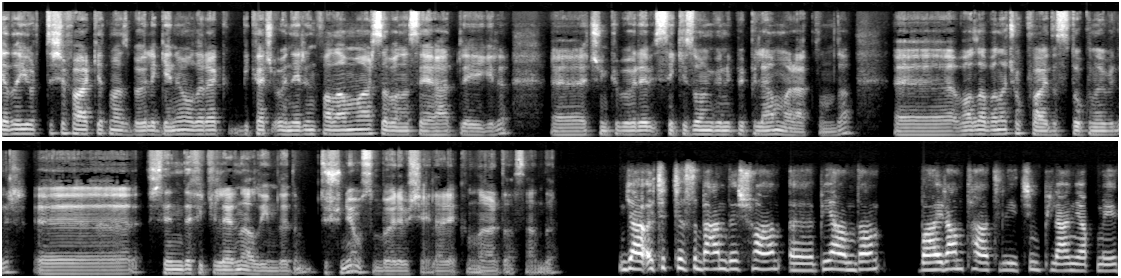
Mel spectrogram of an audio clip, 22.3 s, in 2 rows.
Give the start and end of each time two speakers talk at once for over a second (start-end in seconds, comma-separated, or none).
none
